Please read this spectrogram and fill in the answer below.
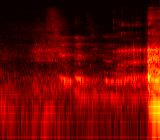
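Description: Speech only: faint voices in a small room, then a man's voice starts loudly near the end.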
